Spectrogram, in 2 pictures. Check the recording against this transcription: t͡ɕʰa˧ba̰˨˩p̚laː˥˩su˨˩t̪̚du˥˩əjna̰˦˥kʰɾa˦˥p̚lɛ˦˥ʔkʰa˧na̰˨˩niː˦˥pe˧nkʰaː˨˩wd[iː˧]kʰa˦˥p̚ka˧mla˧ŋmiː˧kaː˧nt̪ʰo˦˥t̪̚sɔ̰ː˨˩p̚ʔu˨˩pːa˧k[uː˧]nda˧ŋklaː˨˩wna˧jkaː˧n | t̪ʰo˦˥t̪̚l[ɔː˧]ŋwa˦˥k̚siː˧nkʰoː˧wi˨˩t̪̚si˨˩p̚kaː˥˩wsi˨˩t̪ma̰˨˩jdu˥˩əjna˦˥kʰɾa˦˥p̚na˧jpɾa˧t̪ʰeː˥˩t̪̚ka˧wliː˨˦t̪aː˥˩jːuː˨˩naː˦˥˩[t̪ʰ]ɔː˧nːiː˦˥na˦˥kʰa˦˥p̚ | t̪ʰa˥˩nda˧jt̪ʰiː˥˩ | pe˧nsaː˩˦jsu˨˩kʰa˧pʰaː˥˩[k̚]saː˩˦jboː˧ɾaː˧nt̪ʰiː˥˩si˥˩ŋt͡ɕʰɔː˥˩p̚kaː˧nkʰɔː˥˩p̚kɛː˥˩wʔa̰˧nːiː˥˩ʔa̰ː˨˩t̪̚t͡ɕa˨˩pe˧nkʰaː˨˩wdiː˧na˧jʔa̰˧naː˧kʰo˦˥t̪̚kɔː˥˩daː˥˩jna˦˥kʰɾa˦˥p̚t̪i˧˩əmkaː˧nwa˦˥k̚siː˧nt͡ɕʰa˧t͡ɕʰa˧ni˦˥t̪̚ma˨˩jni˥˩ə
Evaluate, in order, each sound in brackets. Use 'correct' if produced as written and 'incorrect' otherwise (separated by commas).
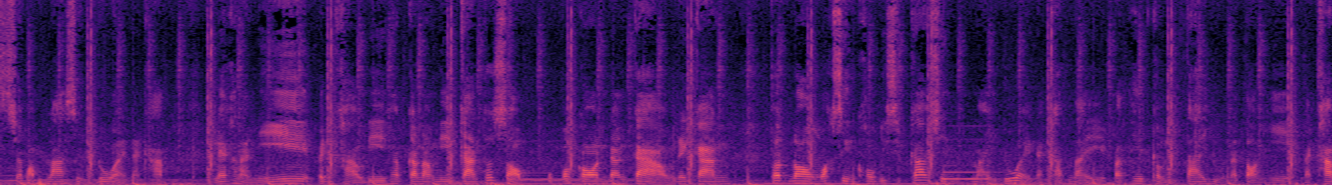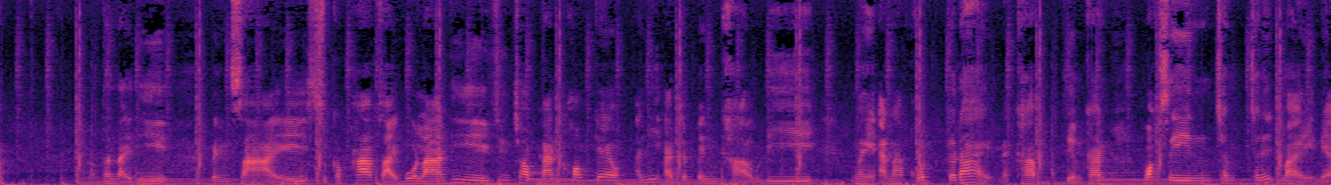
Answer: correct, incorrect, correct, incorrect, incorrect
